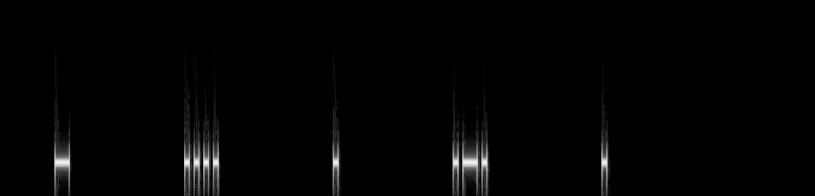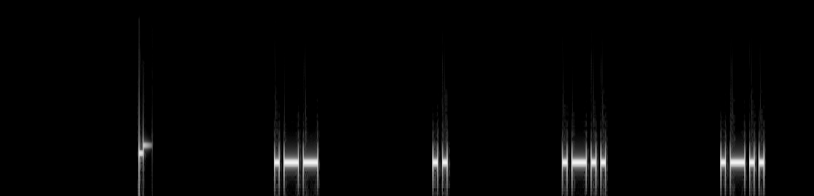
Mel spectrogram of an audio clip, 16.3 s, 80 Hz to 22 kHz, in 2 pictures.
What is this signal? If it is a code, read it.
Morse code, heard as a keyed tone, about 25 wpm, spaced as for 7 wpm, 700 Hz. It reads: THERE WILL
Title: 8x Character Spacing - Top 200 Words - 25wpm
